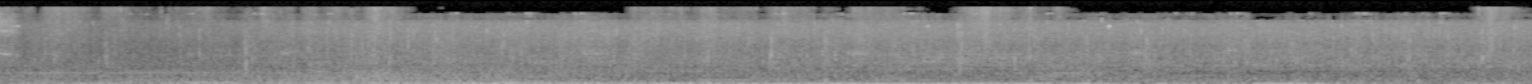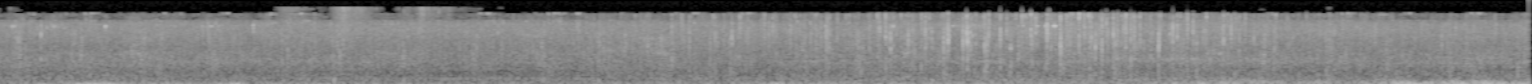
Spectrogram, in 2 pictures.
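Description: Footsteps run over earth and stone.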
